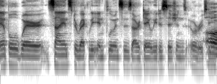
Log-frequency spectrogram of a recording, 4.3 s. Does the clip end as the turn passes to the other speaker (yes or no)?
yes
